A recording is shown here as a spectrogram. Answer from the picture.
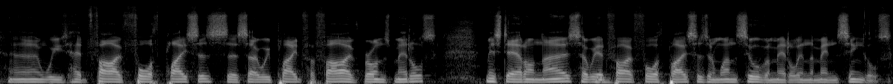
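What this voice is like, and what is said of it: Australian accent. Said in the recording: “your accent doesn't sound like you're from Red Deer ... I'm Australian”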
